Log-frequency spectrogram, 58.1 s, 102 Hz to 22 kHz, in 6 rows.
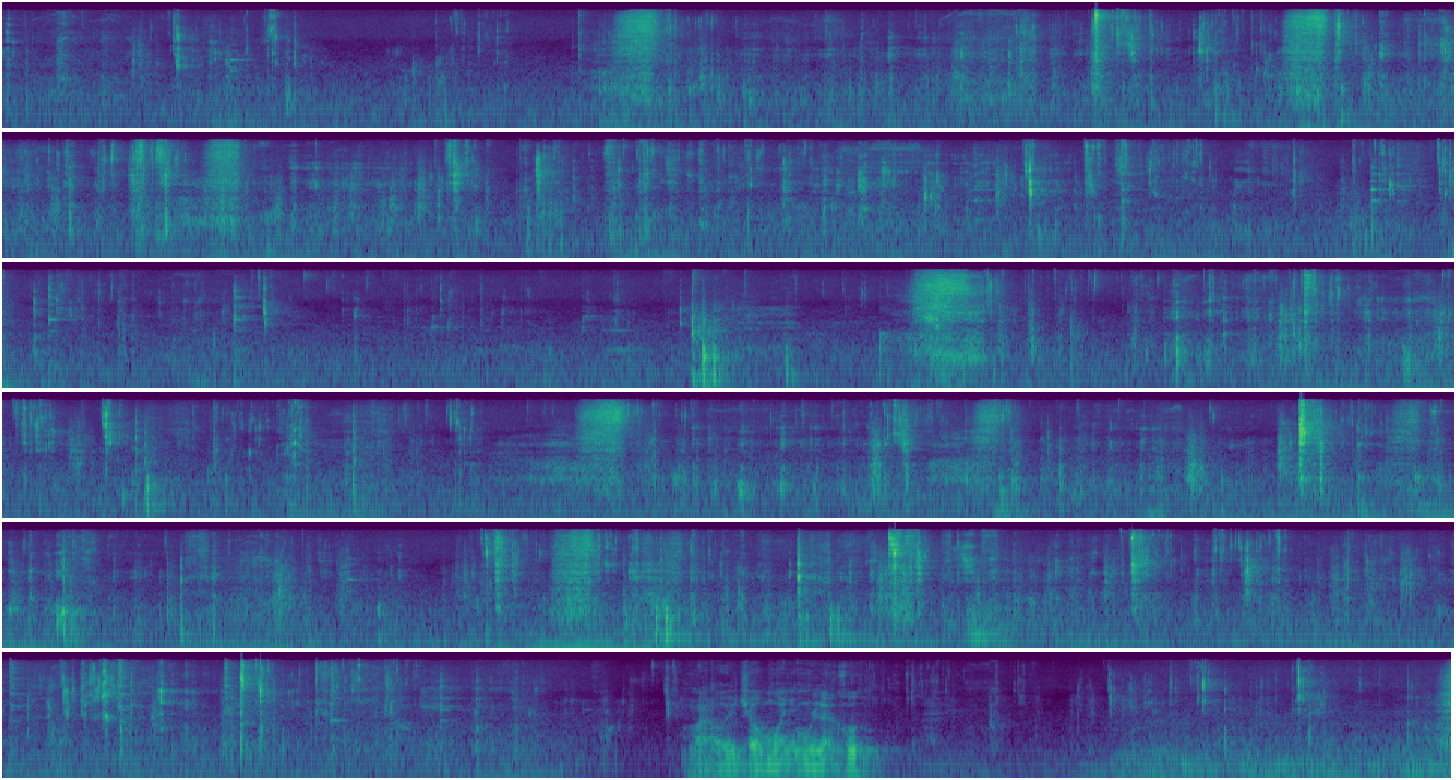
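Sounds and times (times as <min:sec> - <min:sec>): chewing: 0:00.0 - 0:53.0, 0:54.3 - 0:58.0.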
